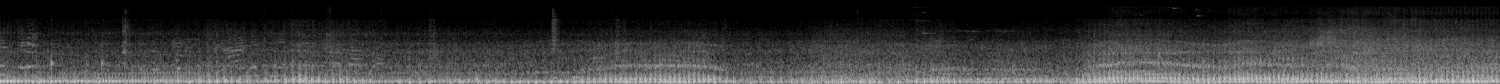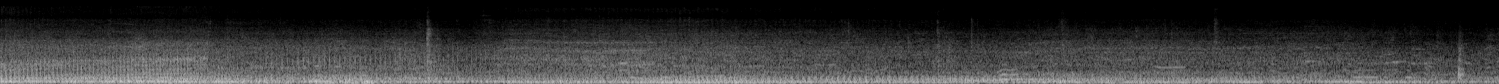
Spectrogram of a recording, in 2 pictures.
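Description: Motorcycle engines running steadily, with voices talking over them, loudest in the middle of the stretch.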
